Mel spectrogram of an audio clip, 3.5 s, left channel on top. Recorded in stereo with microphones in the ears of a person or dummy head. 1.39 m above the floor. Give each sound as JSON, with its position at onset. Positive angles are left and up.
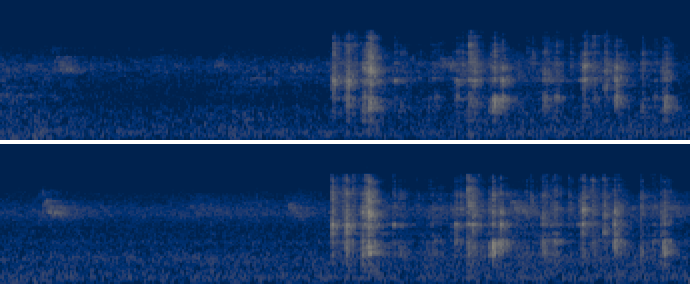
{"t": 1.7, "sound": "keys jangling", "side_deg": -55, "distance_m": 2.0}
